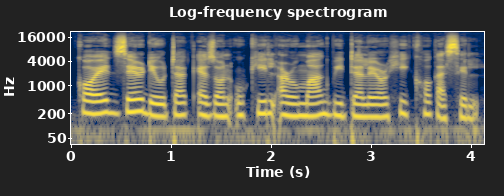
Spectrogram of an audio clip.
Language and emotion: Assamese, neutral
